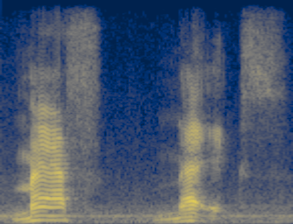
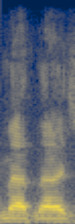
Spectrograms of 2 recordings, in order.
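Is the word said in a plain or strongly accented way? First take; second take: strongly accented; plain. First: It is said in a strong ghetto accent. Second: It is said in a plain accent.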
